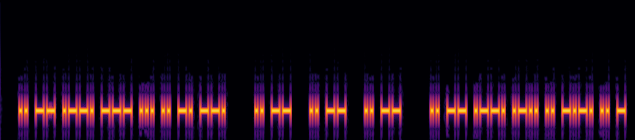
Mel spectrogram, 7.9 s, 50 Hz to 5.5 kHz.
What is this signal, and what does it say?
Morse code, heard as a keyed tone, about 34 wpm, 600 Hz. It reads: IMPOSING IM IM IM IMPLICIT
